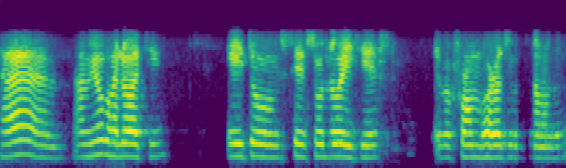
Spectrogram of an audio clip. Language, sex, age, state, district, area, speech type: Bengali, female, 18-30, West Bengal, Hooghly, urban, conversation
